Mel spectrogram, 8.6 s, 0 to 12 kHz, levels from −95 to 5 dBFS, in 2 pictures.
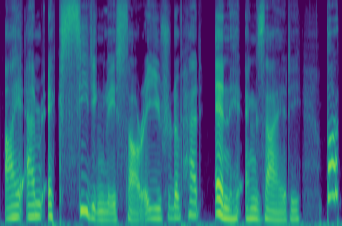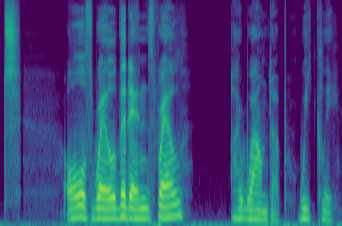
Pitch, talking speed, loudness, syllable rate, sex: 145 Hz, 135 wpm, -21 LUFS, 4.2 syllables/s, female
